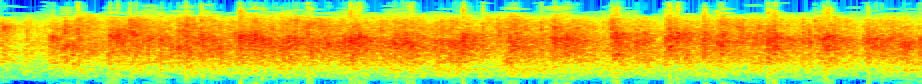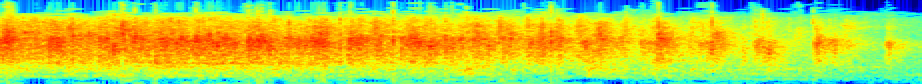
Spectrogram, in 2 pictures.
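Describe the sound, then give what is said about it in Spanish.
Sustained audience applause for the foreign guests at the close of a day-long event, a dense crackle of many hands clapping at once, holding steady and loud for several seconds before thinning out and fading at the end. “Bueno, creo que entonces que hemos terminado la jornada y quisiera agradecer la presencia de ustedes y por supuesto muy en especial la de nuestros invitados extranjeros, a quienes les pedimos un aplauso.”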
